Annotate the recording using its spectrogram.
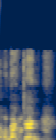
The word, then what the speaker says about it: ivermectin: Yeah, ivermectin.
